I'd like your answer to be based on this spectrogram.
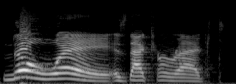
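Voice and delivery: half-laughing cry of disbelief, drawn out; incredulous outburst. Retold or imitated. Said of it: "I'm like".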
